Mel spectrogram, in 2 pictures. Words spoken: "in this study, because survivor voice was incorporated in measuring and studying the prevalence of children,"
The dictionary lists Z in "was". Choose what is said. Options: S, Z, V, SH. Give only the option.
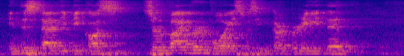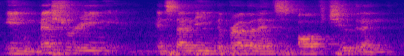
S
